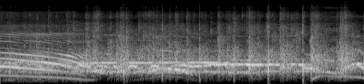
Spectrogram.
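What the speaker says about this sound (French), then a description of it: "On peut applaudir très fort." A crowd at a Bible quiz final claps and cheers loudly, with rising, gliding whoops and shouts over dense applause that holds steady through the clip.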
